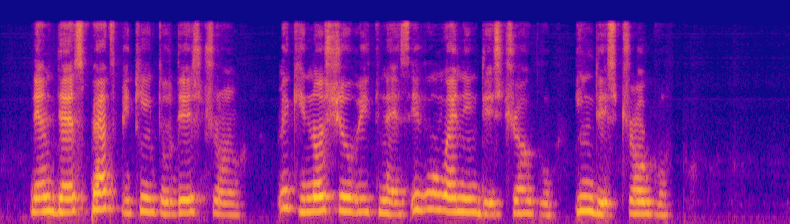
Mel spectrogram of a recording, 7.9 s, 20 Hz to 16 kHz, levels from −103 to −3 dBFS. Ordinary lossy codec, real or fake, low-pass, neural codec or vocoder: none; fake; 10.8 kHz; codec, 24 kHz, 3 kbps, HILCodec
